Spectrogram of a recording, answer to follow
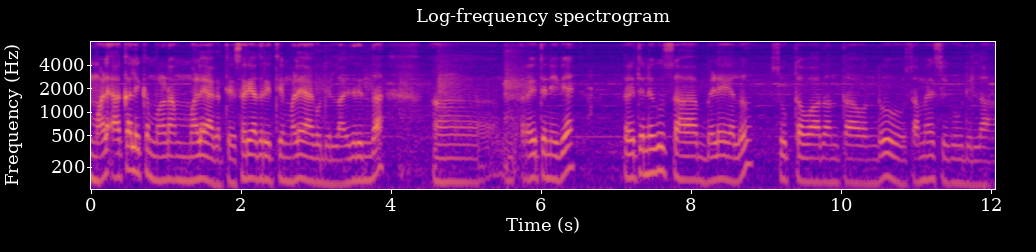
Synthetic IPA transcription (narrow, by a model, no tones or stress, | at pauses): mɐɭɛʔaːkaːlikɐɐɐmɐɭɛaːɡut̪ːesɐɾijaːd̪ɐɾiːt̪imɐɭɛaːɡoːd̪ilːɐid̪ɐɾind̪ɐ | ɾɐjt̪ɐniɡe̞ | ɾɐjt̪ɐniɡuːsɐɦɐbɛɭɛjɐlu | suːk̚t̪ɐʋaːd̪ɐnt̪ʰɐo̞nd̪usɐmɐjɐsiɡuʋud̪ilːɐ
